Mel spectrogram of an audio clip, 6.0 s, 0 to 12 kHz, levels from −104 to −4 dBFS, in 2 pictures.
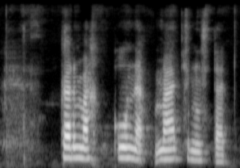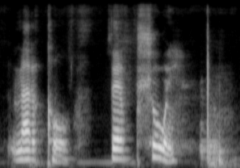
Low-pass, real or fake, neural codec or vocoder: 10.8 kHz; fake; codec, 44.1 kHz, 2.6 kbps, SNAC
